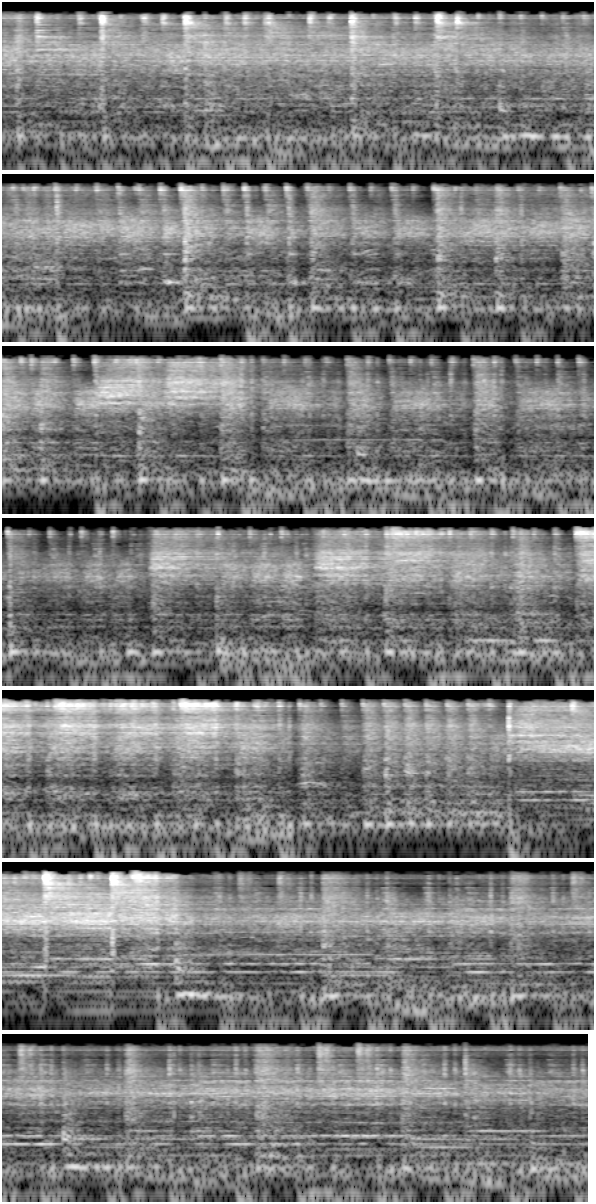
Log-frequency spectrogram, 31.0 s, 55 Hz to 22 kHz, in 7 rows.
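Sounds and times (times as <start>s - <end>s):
fast drum solo with cymbals: 0.0s - 31.0s
sustained pitched notes: 21.6s - 31.0s.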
